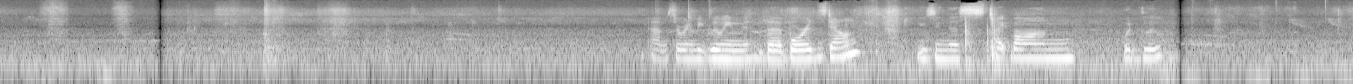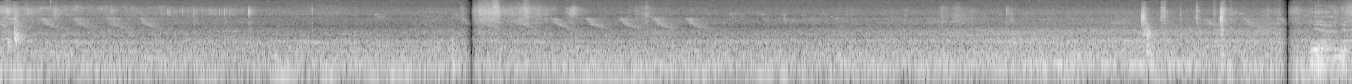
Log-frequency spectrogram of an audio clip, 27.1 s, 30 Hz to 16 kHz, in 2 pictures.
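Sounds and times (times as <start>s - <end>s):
low background hum: 0.0s - 23.2s.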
